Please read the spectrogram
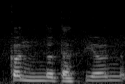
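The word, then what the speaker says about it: connotación: feminine means wonderful and connotation which is feminine means connotation don't forget to pronounce both end in spanish con notation be careful uh with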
